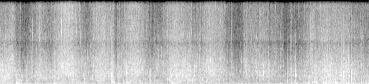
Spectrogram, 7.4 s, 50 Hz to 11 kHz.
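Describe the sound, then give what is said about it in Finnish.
Water sloshes and churns steadily as about 100 muddy mussels are washed in water in a tub drilled with many holes, used as a washing machine, with faint clattering of shells over a constant low rumble like an engine or wind. “Niin, ja tässä meillä on tämmöinen saavi, johon on porattu hurja määrä reikiä, ja tämä on meidän pesukone, jossa ne sitten tuolla vedessä huudat.”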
